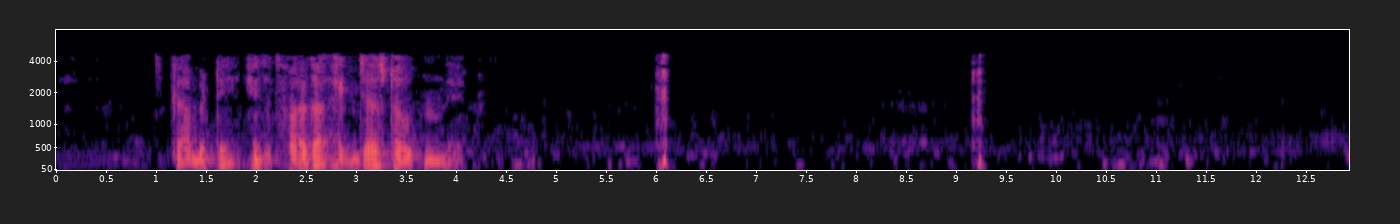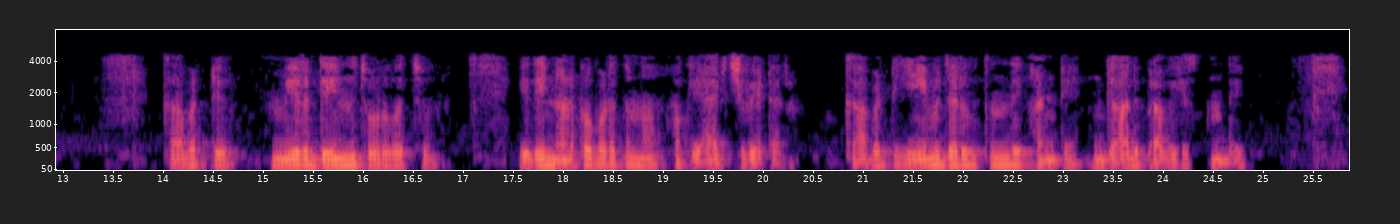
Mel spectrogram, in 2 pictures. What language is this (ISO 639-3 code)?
tel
